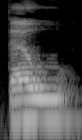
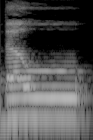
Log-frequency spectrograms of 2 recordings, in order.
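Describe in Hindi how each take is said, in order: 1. स्वर छोटा और नरमी से बोला गया है। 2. स्वर लंबा खींचा हुआ है। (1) "नरमी से पढ़ना है ... तऊ ये करना है" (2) "खींचने से बचाना है, ... ये नहीं करना है"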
